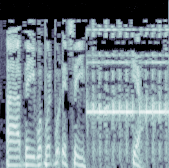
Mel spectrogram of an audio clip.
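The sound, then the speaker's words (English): A buzzer-like bell sounds as a steady, sustained electronic tone after a stretch of talk, with voices continuing over it until the end. “Don't want to alarm you, but if you hear this bell”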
